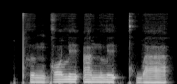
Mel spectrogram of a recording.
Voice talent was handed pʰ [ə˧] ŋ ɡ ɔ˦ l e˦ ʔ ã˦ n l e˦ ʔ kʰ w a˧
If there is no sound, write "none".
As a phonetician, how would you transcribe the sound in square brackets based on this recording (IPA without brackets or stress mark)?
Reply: ə˧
